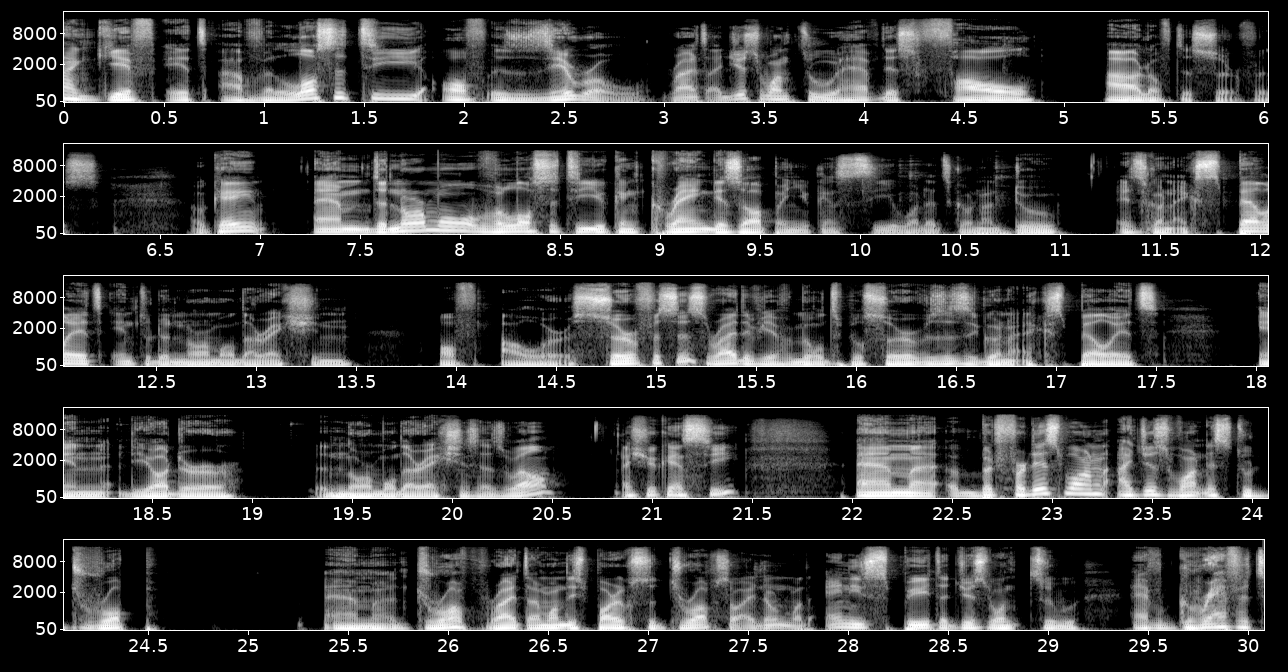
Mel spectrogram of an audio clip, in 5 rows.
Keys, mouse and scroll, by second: 0.9 click, 2.2 click, 4.5 space, 8.2 space, 9.1 click, 10.5 space, 11.6 space, 12.3 space, 14.0 shift+middle drag, 16.4 Tab, 16.7 middle click, 17.0 2, 17.2 click, 17.8 e, 18.9 g, 19.9 Tab, 20.7 middle click, 21.3 ctrl+z, 21.4 ctrl+z, 21.8 ctrl+z, 22.3 Tab, 23.3 KP_1, 24.8 space, 27.3 click.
